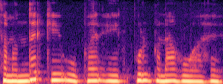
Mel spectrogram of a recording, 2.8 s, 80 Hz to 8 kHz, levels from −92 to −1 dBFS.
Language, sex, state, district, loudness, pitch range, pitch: Hindi, female, Uttar Pradesh, Jyotiba Phule Nagar, -11 LUFS, 195-215 Hz, 200 Hz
